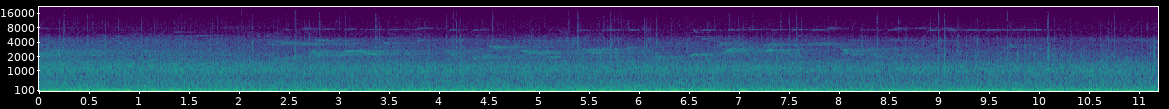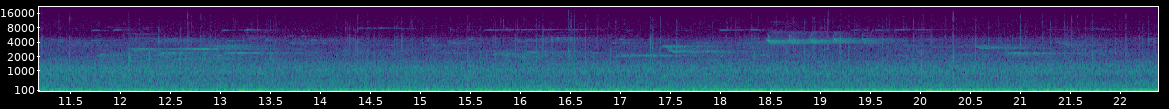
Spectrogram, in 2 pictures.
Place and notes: Stadtparkweg, Kiel, Deutschland - Light rain in the forest
Light rain falling on the leaves in the forest, singing birds, plane noise at the beginning, omnipresent traffic noise floor, cars crossing the expansion gaps of the two bridges about 1.5 km left and right to this position. Very low frequent rumble caused by a ship passing on the Kiel-Canal. Binaural recording with Tascam DR-100 MK III, Soundman OKM II Klassik microphone.
Kiel, Germany, 27 March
